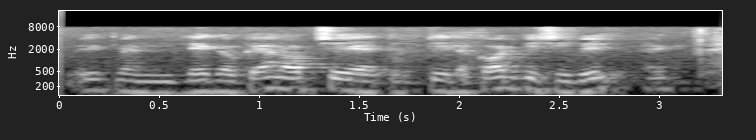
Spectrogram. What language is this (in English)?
Danish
